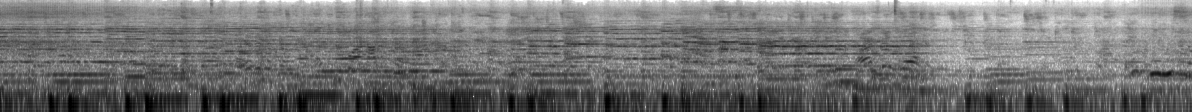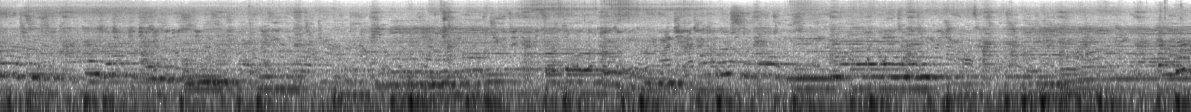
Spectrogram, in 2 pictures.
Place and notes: Lane, Sōngjiāng Rd, Taipei, Taiwan - In the temple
